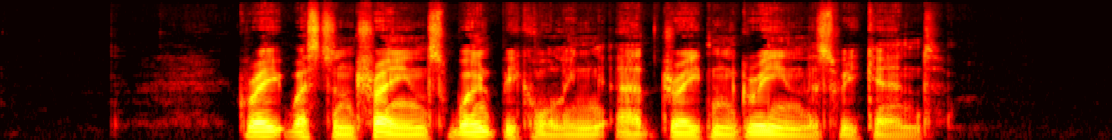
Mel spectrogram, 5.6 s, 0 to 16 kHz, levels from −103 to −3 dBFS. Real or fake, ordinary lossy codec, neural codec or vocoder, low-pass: real; none; none; 14.4 kHz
